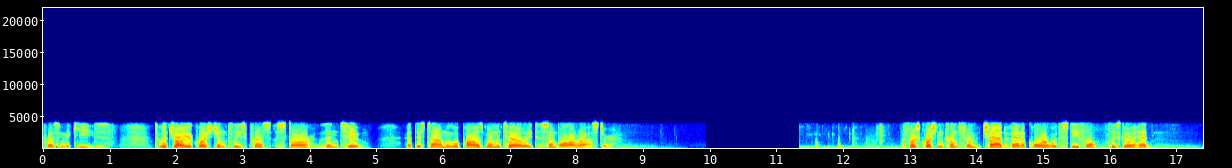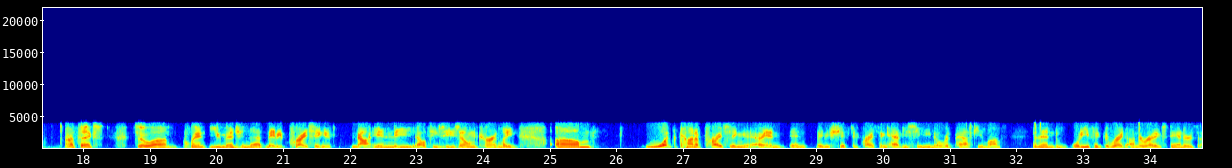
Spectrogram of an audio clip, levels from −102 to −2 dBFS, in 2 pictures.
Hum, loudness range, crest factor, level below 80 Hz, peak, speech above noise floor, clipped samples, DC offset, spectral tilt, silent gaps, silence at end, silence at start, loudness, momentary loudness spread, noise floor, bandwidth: none; 6 LU; 24 dB; -64 dBFS; -4 dBFS; 47 dB; under 0.1%; under 0.1%; -3.5 dB/octave; 9.93-11.33 s; 0 s; 0 s; -26 LUFS; 15 LU; -73 dBFS; 4.2 kHz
